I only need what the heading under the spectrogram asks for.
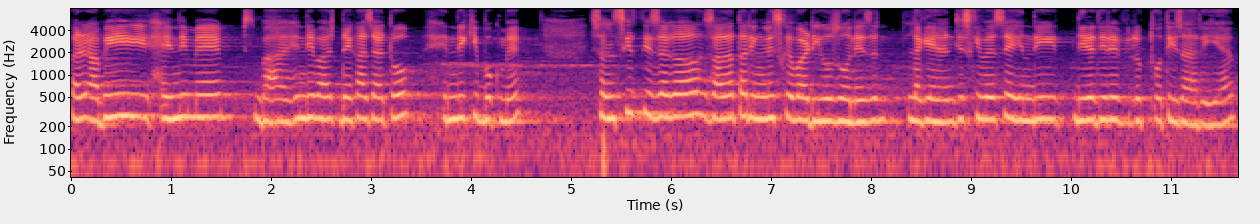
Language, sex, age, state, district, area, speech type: Hindi, female, 18-30, Uttar Pradesh, Bhadohi, rural, spontaneous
